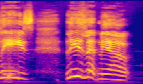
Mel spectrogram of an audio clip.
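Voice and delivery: desperate screaming, pleading wail. Voicing a trapped creature banging below a trap door: screaming, pleading wail. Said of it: "his cries start to turn to pleading wails of him just screaming".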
